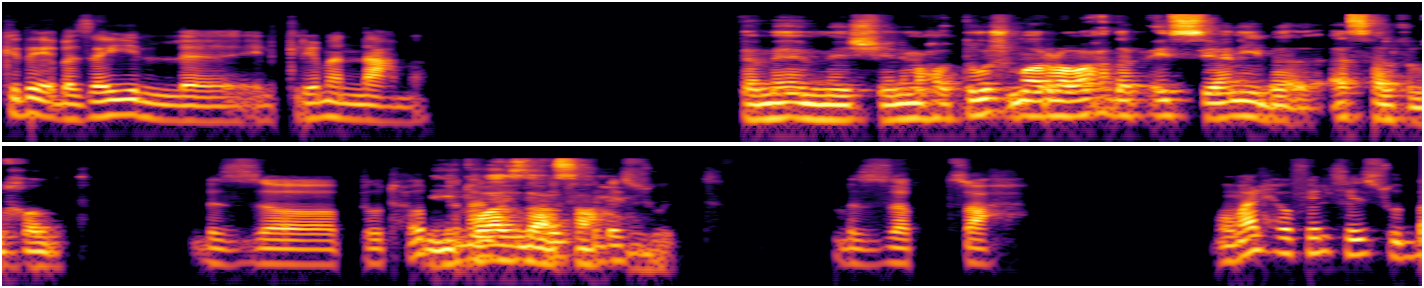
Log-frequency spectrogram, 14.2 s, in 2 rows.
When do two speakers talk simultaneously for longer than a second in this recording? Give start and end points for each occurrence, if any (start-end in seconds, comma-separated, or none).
9.2-10.4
